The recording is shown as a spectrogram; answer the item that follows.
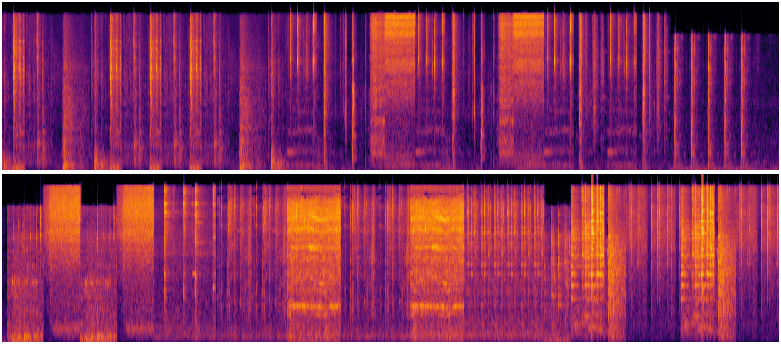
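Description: Two looped beats built from sounds recorded around a school. In the first, from a glass entrance door, sharp clicks and knocks come about twice a second, broken by a couple of longer hissy bursts. After a short lull about halfway, the second beat uses water running from a drinking-water dispenser into a plastic bottle, with repeated bursts of rushing noise and a clicking rhythm.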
